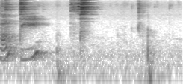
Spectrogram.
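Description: Footsteps in lace-up calf-hair combat boots: several sharp clicks and clinks with short rising squeaks in the first second or so, then a single heavier step near the end.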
